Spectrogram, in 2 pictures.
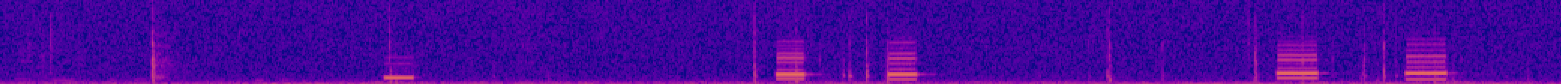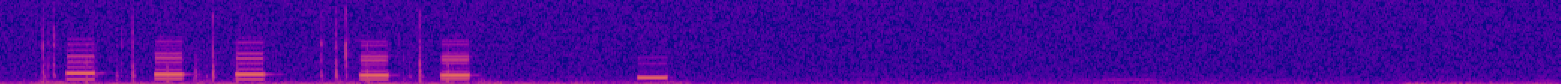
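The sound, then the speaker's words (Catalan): Beeping keypad tones as a number is dialled on a mobile phone, a run of short pitched beeps at uneven spacing over faint hiss, followed by quiet. “Truca al diari i a veure què diu el dire. Té, agafa el meu, no gastis més bateria d'aquest.”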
